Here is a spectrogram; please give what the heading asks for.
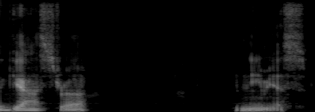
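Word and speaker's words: gastrocnemius: And then way down here, your calf muscle is called the gastra nemius with a silent C.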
